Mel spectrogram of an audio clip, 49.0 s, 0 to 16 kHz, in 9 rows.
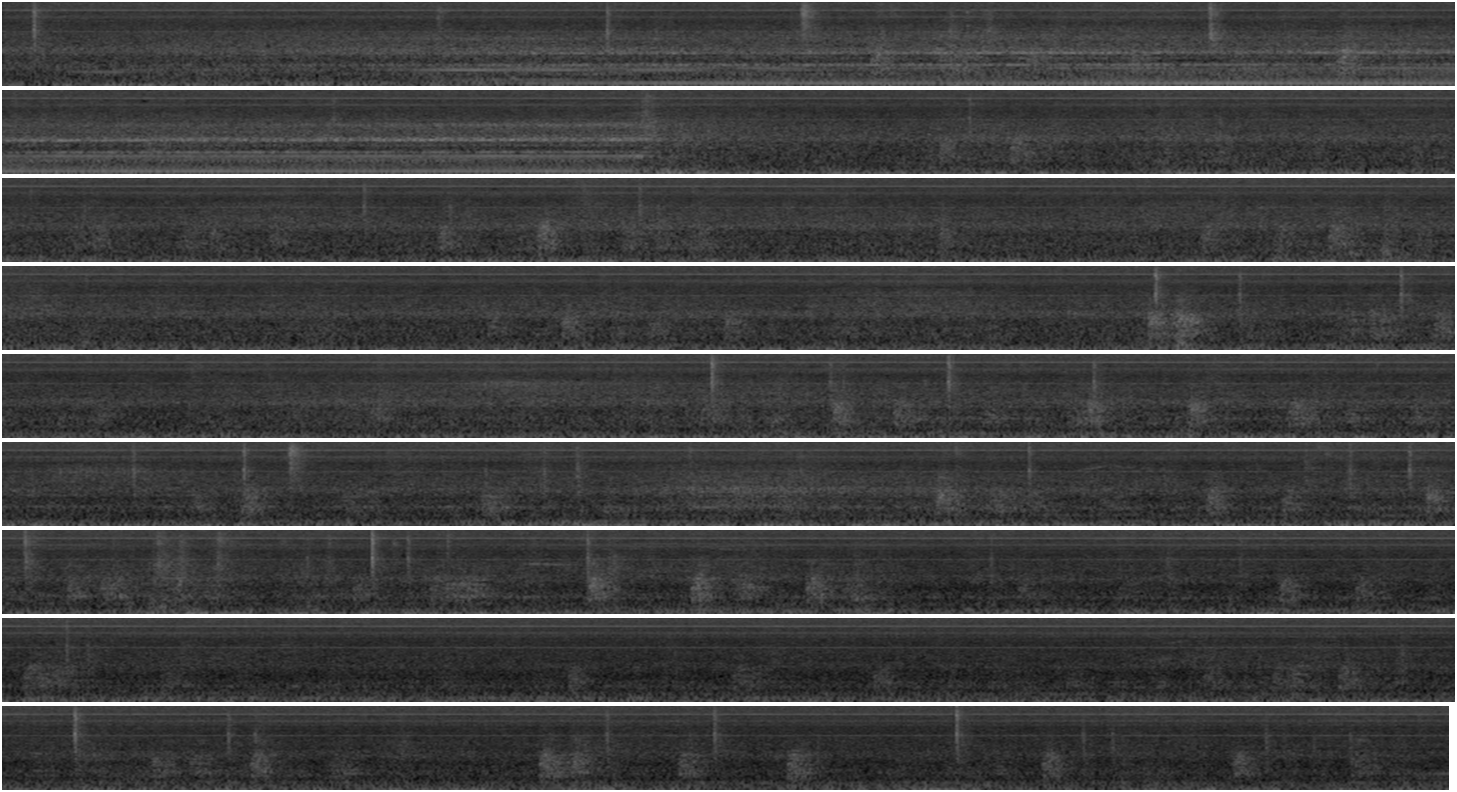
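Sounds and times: train wheels rumbling on track: 0.0s - 49.0s.

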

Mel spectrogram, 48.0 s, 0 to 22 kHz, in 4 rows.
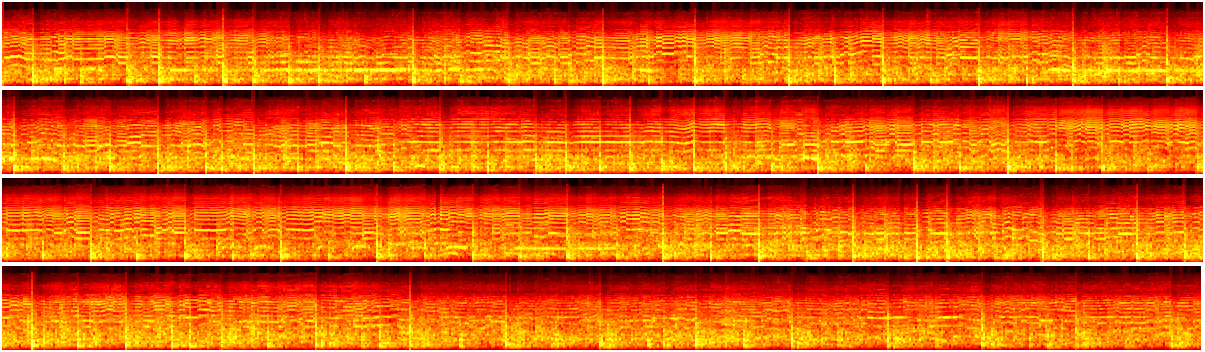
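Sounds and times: deep drum beats: 0.0s - 22.3s
reedy wind instrument melody: 0.0s - 48.0s.

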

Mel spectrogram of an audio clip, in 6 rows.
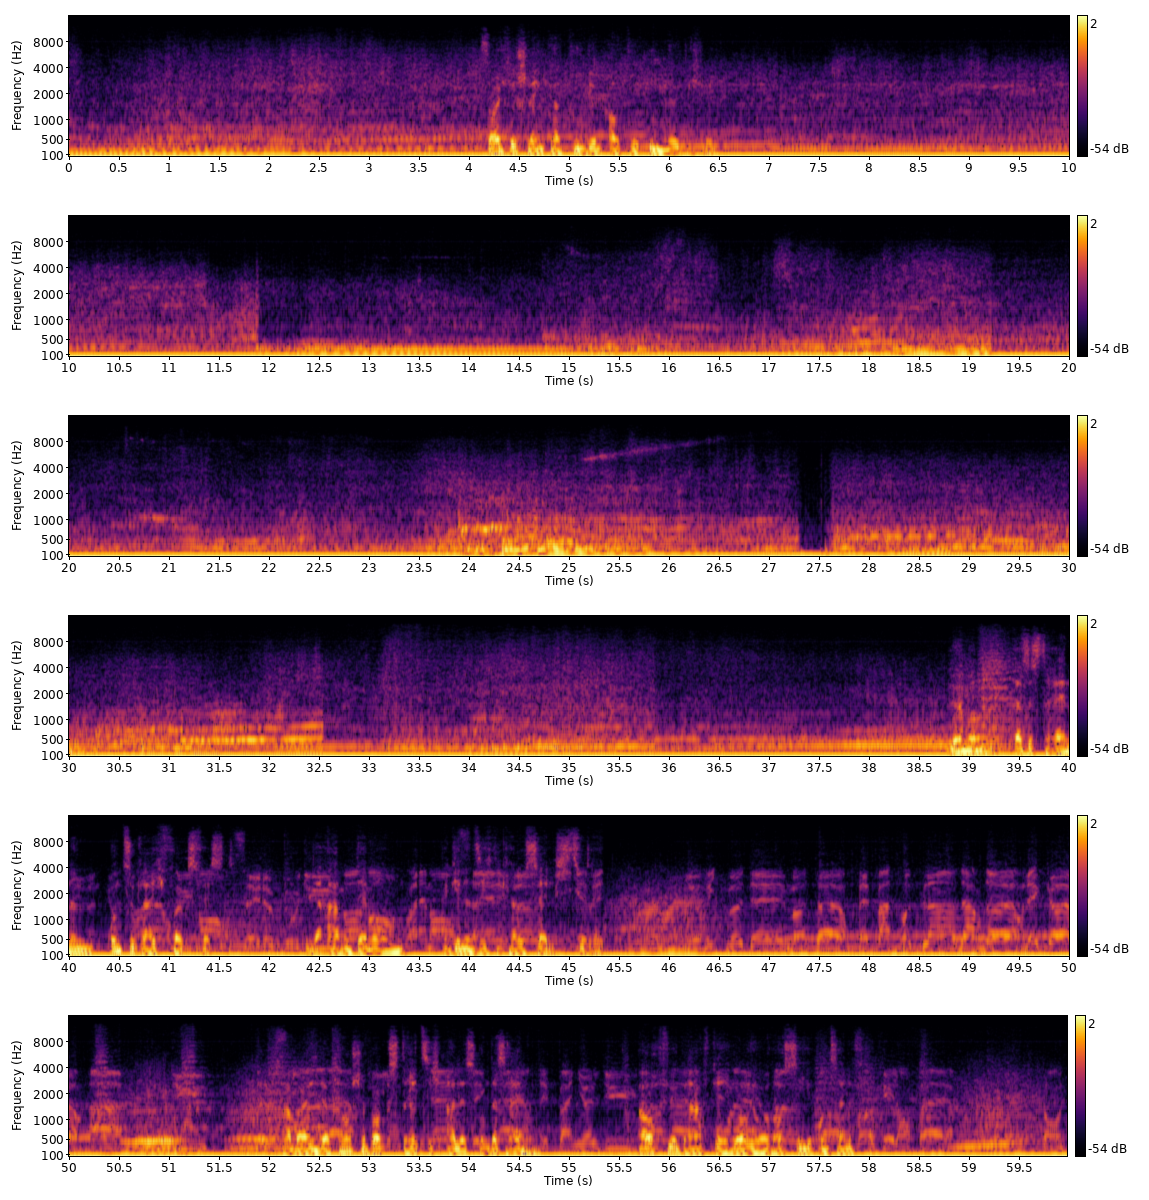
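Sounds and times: racing car engines passing: 0.0s - 59.9s.

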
